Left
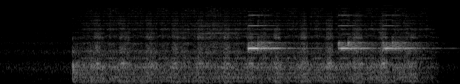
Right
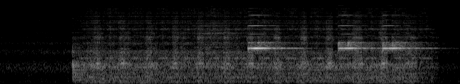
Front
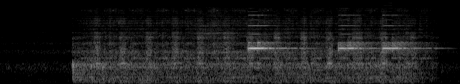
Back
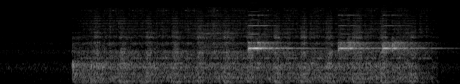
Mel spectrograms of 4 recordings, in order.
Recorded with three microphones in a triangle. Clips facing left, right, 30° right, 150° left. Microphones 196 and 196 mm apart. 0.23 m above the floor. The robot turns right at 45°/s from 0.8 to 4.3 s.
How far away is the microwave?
About 0.8 m.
